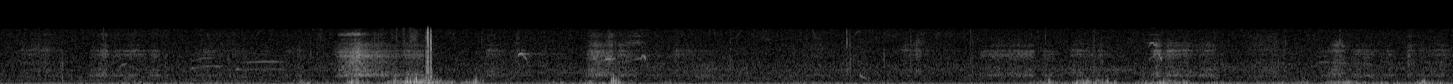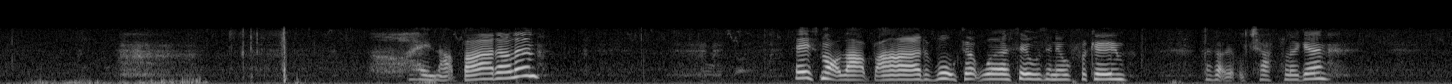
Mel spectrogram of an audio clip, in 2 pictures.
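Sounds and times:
person breathing hard: 0.2s - 2.2s, 2.9s - 4.2s, 4.8s - 7.1s, 9.0s - 14.6s, 15.7s - 16.6s, 20.3s - 22.0s, 26.1s - 26.6s.

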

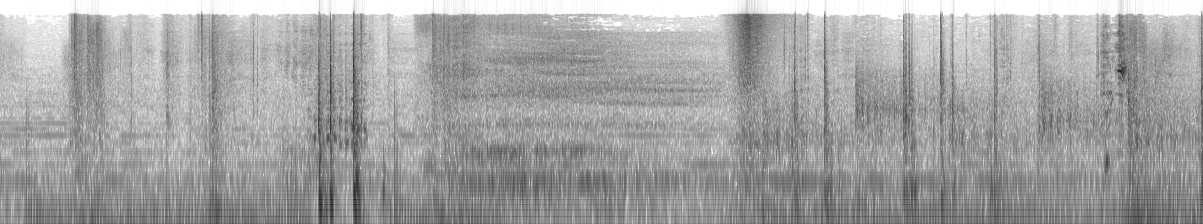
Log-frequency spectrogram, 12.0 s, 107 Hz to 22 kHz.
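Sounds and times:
low steady drone: 4.0s - 9.0s
rushing swell: 4.3s - 7.8s.

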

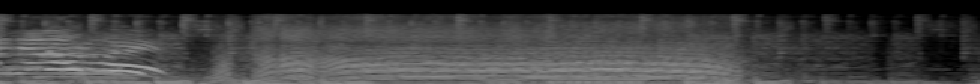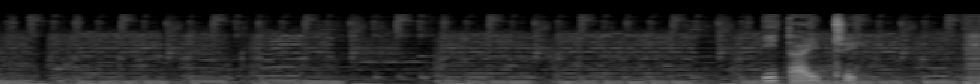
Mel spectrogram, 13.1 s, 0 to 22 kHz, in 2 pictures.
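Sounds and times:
motorcycles passing by: 1.4s - 5.2s.

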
